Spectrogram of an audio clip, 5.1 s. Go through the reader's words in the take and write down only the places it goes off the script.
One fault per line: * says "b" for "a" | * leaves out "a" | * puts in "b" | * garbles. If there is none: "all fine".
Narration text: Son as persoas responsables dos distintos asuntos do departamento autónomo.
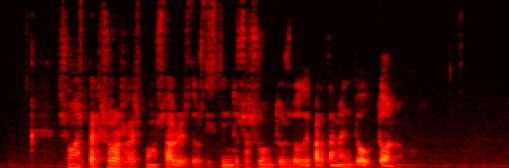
all fine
